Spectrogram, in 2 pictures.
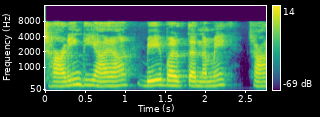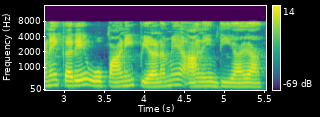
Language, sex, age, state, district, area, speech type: Sindhi, female, 30-45, Gujarat, Junagadh, rural, spontaneous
